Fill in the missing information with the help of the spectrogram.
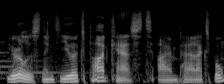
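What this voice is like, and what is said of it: Tired, low-energy voice. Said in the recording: “could have put a little bit more effort into that. ... You sound exhausted.”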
